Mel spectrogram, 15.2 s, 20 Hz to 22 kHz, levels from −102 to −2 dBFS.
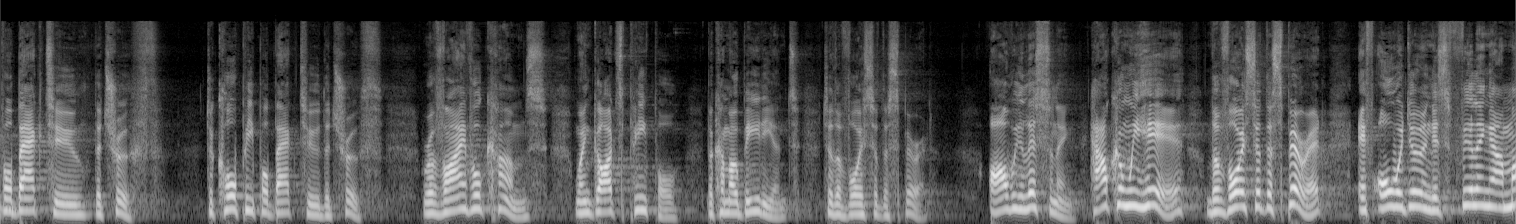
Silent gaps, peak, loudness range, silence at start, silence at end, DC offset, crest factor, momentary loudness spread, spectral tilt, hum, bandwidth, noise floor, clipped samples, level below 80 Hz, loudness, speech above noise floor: none; -2 dBFS; 7 LU; 0 s; 0 s; under 0.1%; 20 dB; 16 LU; -5.5 dB/octave; none; 16 kHz; -59 dBFS; under 0.1%; -66 dBFS; -21 LUFS; 39 dB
